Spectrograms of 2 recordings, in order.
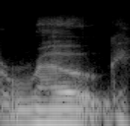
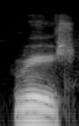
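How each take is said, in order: First: The word ends with a hard 'g' sound. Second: The word ends with a soft 'zh' sound. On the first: The speaker calls it wrong. "it's not Rogue" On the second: The speaker calls it right.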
